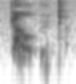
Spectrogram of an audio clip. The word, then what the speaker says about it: galoot: Pronounced galoot, and it means idiot again.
